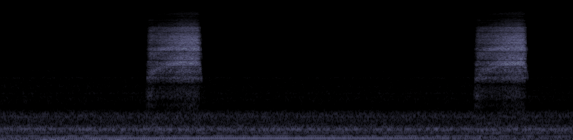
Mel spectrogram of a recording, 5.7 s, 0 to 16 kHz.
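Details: Large barn owl fledglings on a live nest cam in Florida, from eggs laid in January 2022, utter two drawn-out, harsh hissing screeches about three seconds apart, each building then stopping abruptly above a low constant hum.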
